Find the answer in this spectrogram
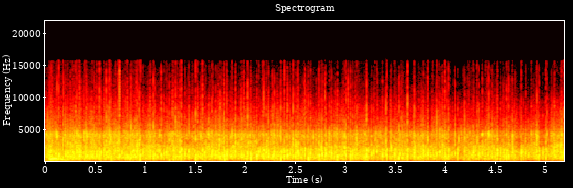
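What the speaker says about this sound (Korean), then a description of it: "이번 행사를 위해 준비해 주신 황정민 배우님께 박수 좀 부탁드릴게요" Cinema audience applauding actor Hwang Jung-min at a Lotte Cinema Star Chair event, a dense, continuous wash of clapping from a large crowd that holds steady from start to finish.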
